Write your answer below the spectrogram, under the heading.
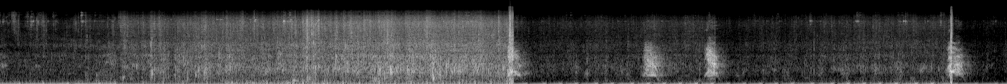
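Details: Red and white purebred male Australian Shepherd, 1 1/2 years old, at Bear Creek Dog park, where he plays in the creek and herds other dogs; loud splashing water noise first, then a few short, sharp, separate barks against quieter background.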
